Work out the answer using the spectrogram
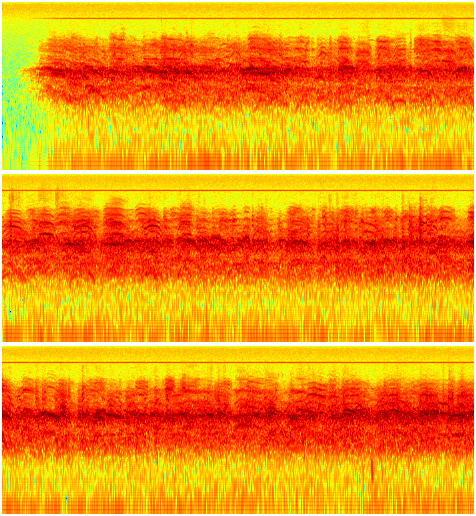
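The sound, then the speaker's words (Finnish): Black-headed gulls call in a dense, continuous chorus of harsh squawks and cries that overlap without pause and hold at a steady, loud level throughout. “Naurulokki.”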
